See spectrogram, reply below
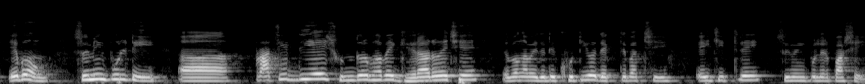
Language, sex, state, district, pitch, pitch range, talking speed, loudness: Bengali, male, West Bengal, Malda, 175 Hz, 165-210 Hz, 160 wpm, -14 LUFS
